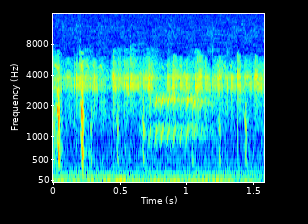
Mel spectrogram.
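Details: A spotted chorus frog in Texas, a species of moist grassland and prairie habitats, gives a quick run of squeaky, pulsed notes rising in pitch, like a finger run over comb teeth.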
